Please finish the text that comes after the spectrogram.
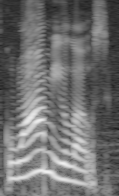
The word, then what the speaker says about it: squamulose: I'm saying it wrong. It's squamulos.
